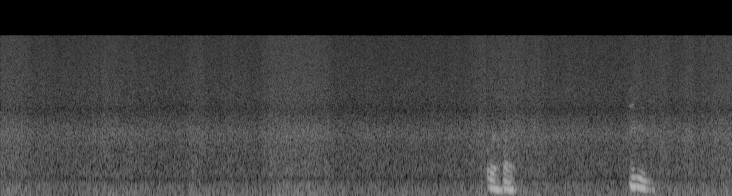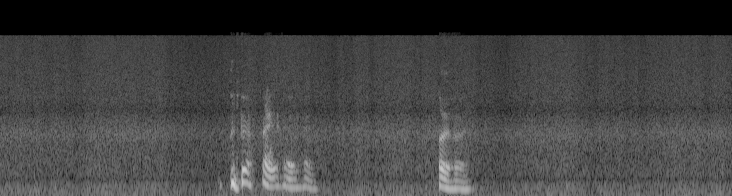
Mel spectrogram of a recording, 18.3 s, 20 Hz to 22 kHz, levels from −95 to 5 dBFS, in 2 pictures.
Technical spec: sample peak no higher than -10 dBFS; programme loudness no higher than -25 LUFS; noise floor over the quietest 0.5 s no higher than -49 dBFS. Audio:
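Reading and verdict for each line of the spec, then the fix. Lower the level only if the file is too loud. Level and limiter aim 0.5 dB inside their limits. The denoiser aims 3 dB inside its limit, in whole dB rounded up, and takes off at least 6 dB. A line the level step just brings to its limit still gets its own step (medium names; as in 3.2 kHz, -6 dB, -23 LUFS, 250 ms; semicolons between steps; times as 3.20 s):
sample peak -11.5 dBFS: pass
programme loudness -35.0 LUFS: pass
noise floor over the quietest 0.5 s -47 dBFS: fail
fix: noise reduction 6 dB, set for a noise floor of -47 dBFS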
